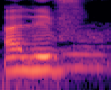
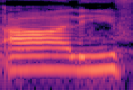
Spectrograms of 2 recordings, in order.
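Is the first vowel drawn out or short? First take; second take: short; drawn out. First: The first vowel is kept short. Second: The first vowel is drawn out long. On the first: The speaker calls it right. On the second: The speaker calls it wrong.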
